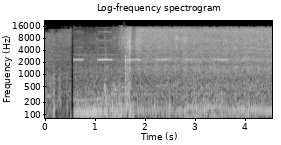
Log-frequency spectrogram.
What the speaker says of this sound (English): It takes incredible skill to make a 20-ton dump truck a precision instrument, laying a perfect gravel bed without any extra equipment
